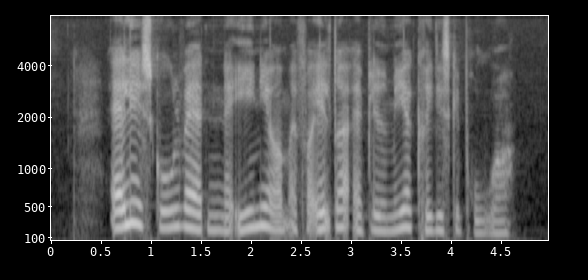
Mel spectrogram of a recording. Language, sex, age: Danish, female, 39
